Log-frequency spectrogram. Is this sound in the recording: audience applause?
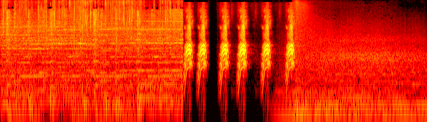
no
